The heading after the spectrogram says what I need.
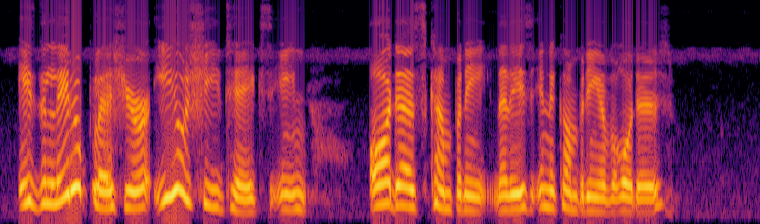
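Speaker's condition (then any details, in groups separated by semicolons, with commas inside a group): No condition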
